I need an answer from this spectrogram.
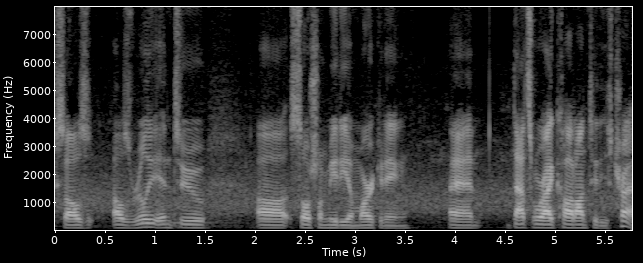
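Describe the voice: This man's voice sits fairly low and barely moves in pitch. He speaks at a fairly quick pace.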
